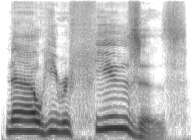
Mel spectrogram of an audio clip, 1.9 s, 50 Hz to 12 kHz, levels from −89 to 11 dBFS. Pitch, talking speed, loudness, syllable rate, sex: 180 Hz, 95 wpm, -17 LUFS, 2.8 syllables/s, male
